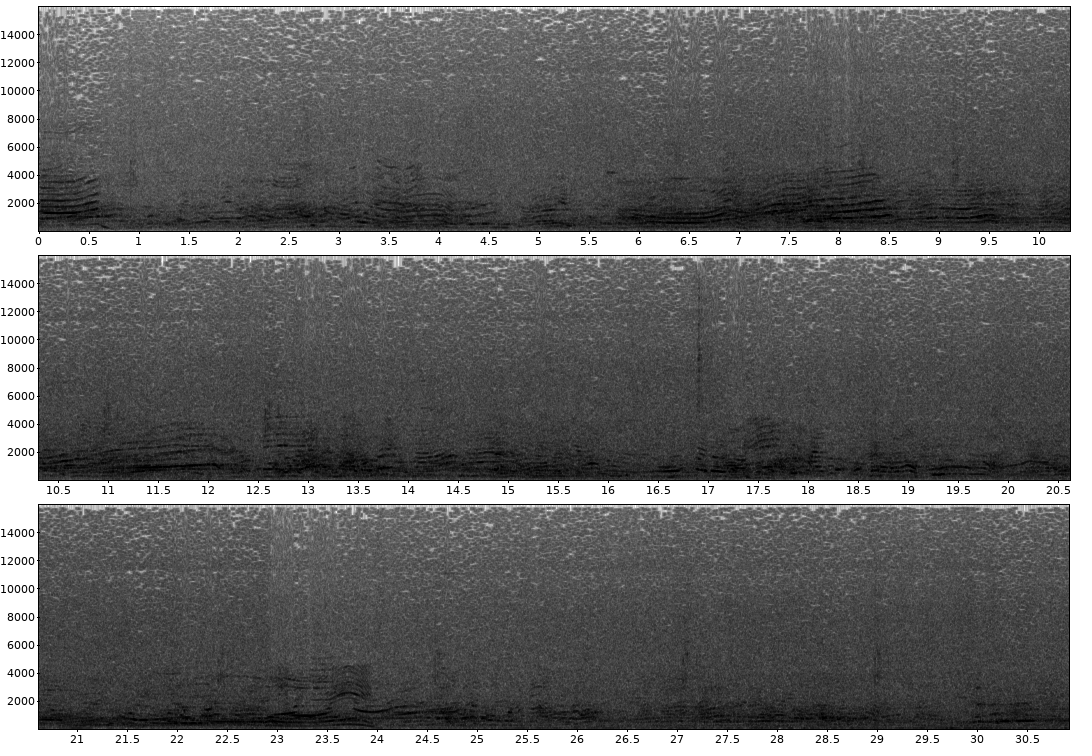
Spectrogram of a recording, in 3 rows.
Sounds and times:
Speech: 0:00.0 - 0:30.9.

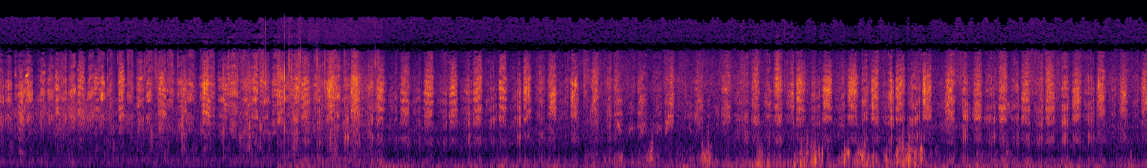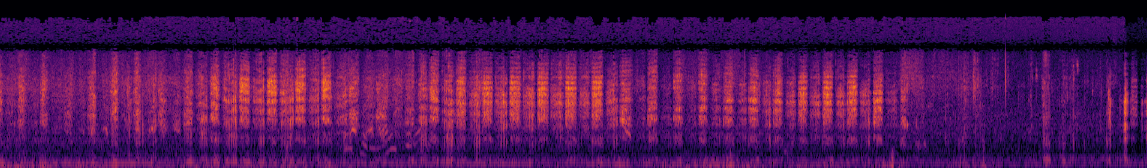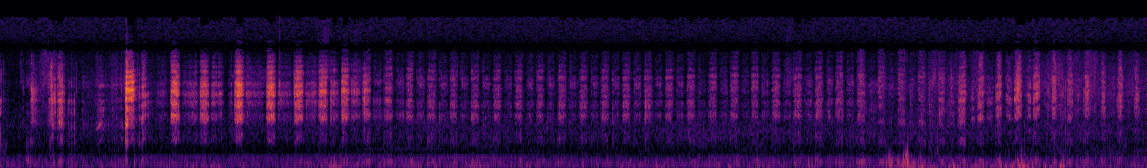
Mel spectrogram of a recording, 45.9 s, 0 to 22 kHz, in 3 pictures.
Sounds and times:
Canidae, dogs, wolves: 0:00.0 - 0:45.8
Dog: 0:00.0 - 0:45.8.

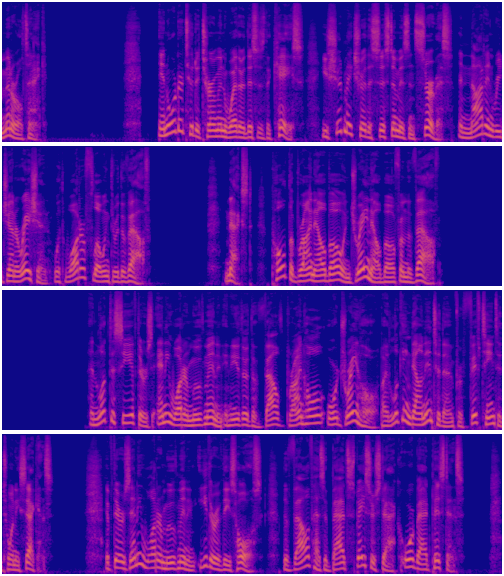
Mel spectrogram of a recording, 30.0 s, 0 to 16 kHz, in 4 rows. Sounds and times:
Speech: 0:00.0 - 0:00.7, 0:02.4 - 0:09.8, 0:10.8 - 0:14.2, 0:16.3 - 0:23.3, 0:24.0 - 0:29.5.

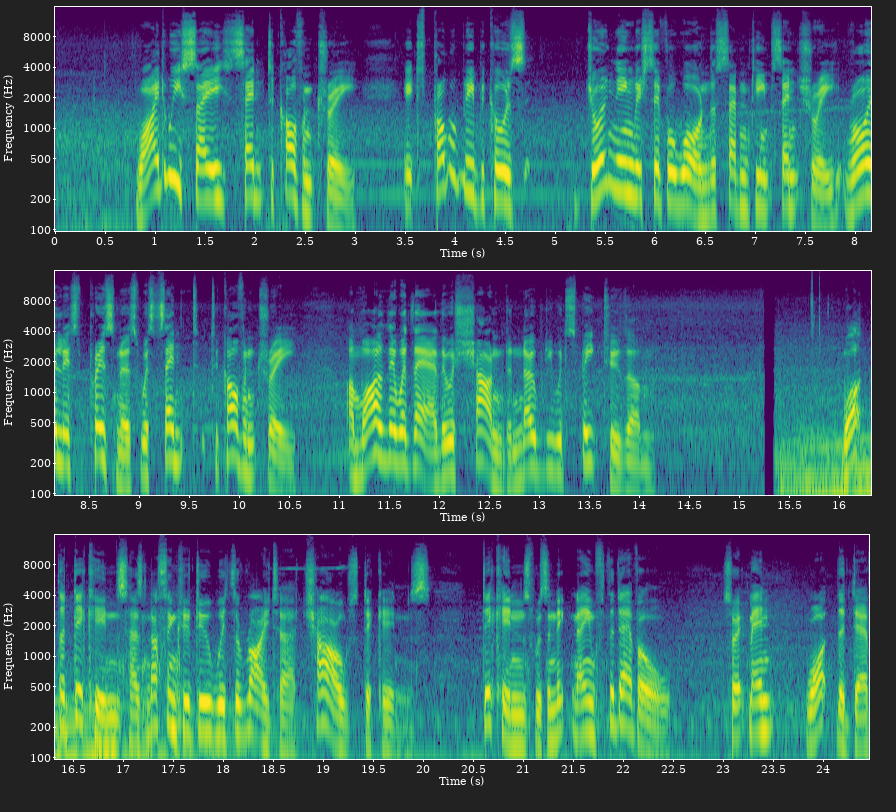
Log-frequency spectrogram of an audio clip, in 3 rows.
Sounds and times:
Outside, rural or natural: 0:00.0 - 0:24.4
Speech: 0:00.8 - 0:14.2, 0:16.0 - 0:24.4.

